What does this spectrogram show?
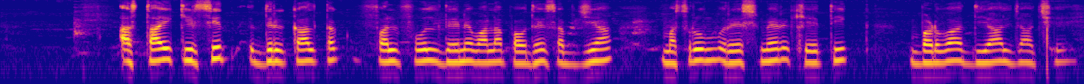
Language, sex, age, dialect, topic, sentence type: Magahi, male, 25-30, Northeastern/Surjapuri, agriculture, statement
